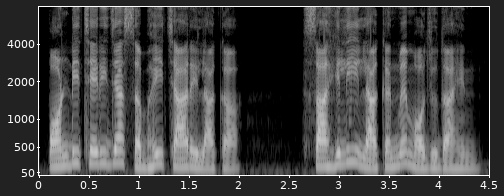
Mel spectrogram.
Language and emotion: Sindhi, neutral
